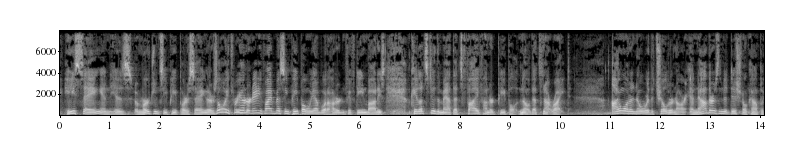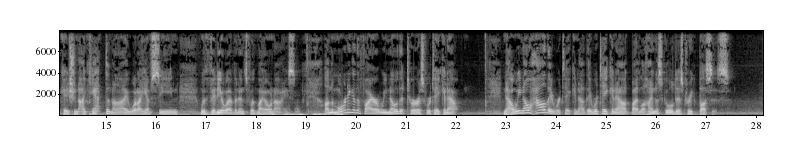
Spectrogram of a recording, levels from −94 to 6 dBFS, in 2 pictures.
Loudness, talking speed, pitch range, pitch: -15 LUFS, 190 wpm, 120-170 Hz, 140 Hz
